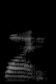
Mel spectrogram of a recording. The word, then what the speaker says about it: one: This is probably one of the trickiest words because the N says N, but the rest of the letters in this word don't really make sense. If we segment it, it sounds like this.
